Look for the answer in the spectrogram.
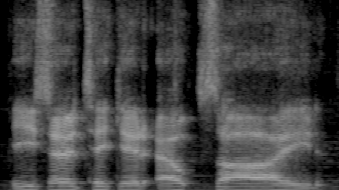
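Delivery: biggest, boomiest, rough voice, "outside" stretched. Playing an air elemental in a game, in a booming voice. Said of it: "in the boomiest voice I can".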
